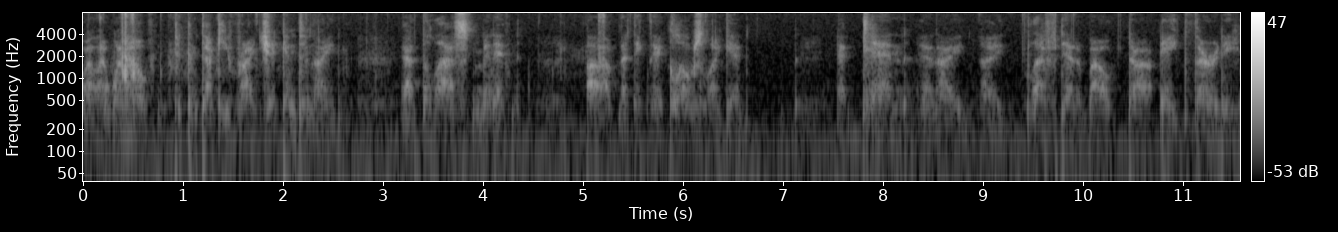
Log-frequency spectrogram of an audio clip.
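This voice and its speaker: A whispered voice in a relaxed tone, moving at a fairly slow pace over noticeable background noise. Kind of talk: casual talk to camera while eating, ASMR whisper video. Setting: studio, close-mic ASMR recording. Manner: quiet, whispered, relaxed.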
